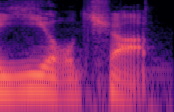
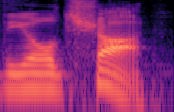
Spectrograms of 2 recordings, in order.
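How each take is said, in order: First: The first word begins with a y sound. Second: The first word begins with a th sound. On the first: The speaker calls it wrong. "Or am I supposed to say ye old shop?" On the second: The speaker calls it right. "I said the old shop"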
